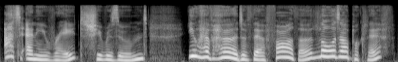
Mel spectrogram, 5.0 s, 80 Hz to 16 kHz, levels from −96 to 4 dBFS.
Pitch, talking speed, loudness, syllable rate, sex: 240 Hz, 155 wpm, -16 LUFS, 4.6 syllables/s, female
